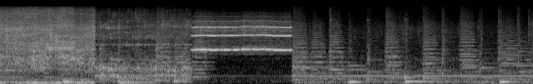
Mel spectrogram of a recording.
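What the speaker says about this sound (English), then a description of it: "Now we're gonna rinse the petals." Rose petals rinsed under a running tap in a sink, a steady hiss of water that shifts in pitch as the flow changes, with a brief whistling tone midway, close and without talk.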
